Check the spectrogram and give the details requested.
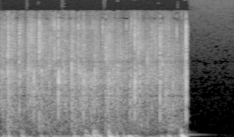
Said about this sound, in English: But if we can get one more round of applause for today's session, thank you so much.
